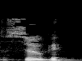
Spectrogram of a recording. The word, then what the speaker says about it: sug: The Hebrew word is pronounced sug. Sug. I asked my rabbi friend how to pronounce that, and that's what he said. Sug.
